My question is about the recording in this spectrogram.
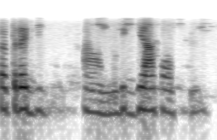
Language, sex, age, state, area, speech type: Sanskrit, female, 30-45, Rajasthan, rural, conversation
